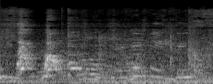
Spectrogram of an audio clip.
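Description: People talking close by, with two loud short sounds about a third of a second apart near the start.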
